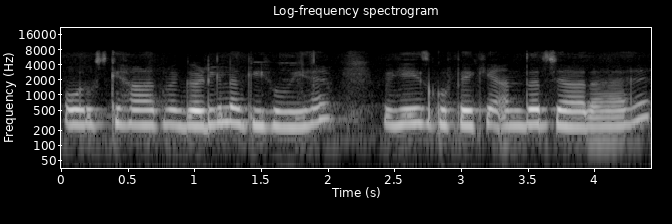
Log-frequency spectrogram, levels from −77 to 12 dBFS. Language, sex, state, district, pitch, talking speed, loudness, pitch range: Hindi, female, Uttar Pradesh, Lalitpur, 255 Hz, 215 wpm, -16 LUFS, 245-265 Hz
